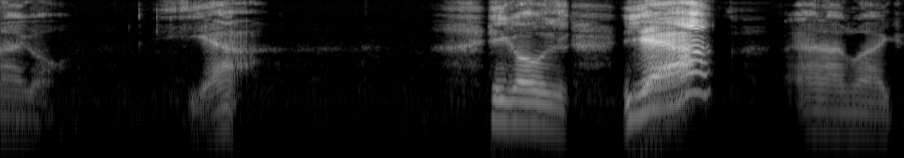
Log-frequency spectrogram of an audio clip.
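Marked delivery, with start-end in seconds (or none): 1.9-2.4 low, soft, almost whispered answer; subdued reply. Retold or imitated. His own subdued answer, retold. 6.2-7.1 much louder, high rising query; retold challenging question. Boss presses him, retold exchange.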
